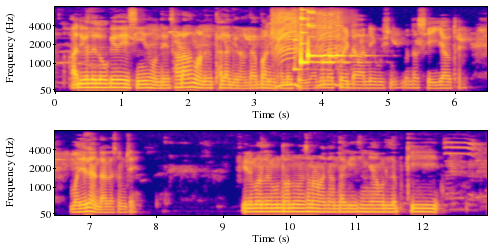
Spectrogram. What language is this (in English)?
Dogri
